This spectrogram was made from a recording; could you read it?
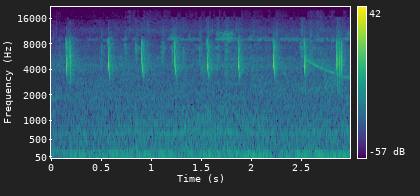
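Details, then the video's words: Hummingbird in Brazil giving short, very high, sharp chips, about three each second in a steady series, over a faint low rumble. "som de beija flor-hummingbird sound"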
